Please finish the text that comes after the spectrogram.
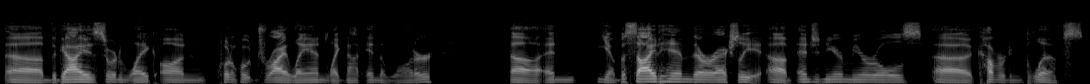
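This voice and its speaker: A man running a tabletop roleplaying game as game master, improvising casual narration in a halting, self-correcting way with many fillers. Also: on the low side, steady tone, fairly bright tone, smooth, no echo, highs cut off.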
